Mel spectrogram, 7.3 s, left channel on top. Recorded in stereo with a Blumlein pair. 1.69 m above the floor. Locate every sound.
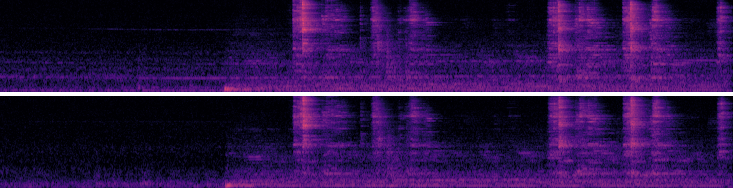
2.2 s scissors: 40° left, 1.7 m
